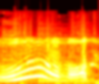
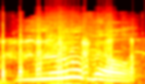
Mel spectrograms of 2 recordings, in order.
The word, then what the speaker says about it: Louisville: from Louisville, Kentucky, and I don't even come close to pronouncing it the way you do. It's Louisville. Louisville.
